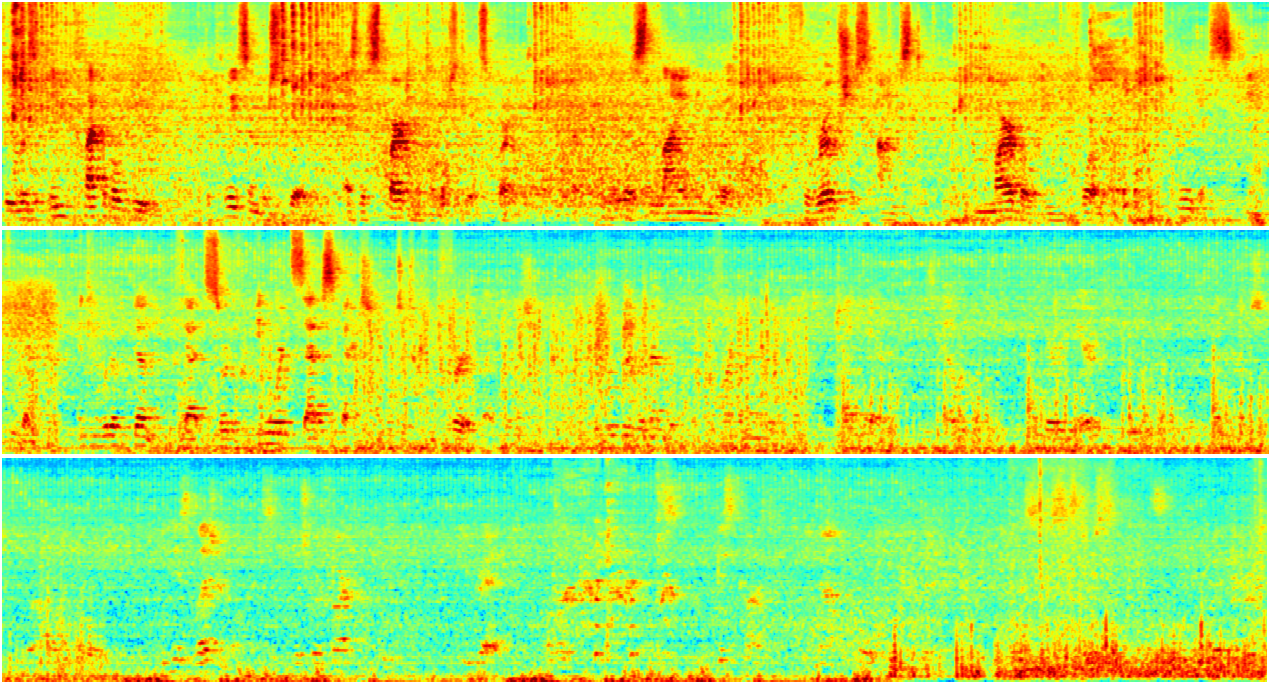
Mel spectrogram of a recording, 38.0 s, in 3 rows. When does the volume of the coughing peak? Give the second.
11 s.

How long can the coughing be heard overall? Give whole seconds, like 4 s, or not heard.
2 s.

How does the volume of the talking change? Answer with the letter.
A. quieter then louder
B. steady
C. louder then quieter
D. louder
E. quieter
E.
